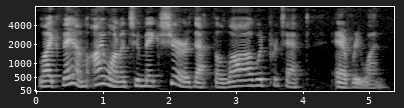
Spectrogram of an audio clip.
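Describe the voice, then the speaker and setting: A woman with a low, creaky voice reads a picture book aloud to children at storytime. She goes slowly and gently, pausing to ask the listener questions, and sometimes stumbles over a name and reads it again.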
